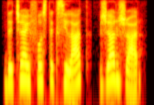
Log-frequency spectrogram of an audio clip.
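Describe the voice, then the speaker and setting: An earnest young male Jedi apprentice, read aloud by a woman, plain and direct in how he speaks. Smooth and mellow, recorded close and dry. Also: a little high, no room sound, close to an everyday voice. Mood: incredulous.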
